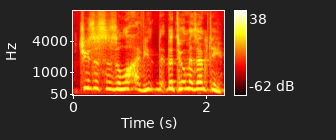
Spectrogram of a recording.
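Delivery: high, breathless-news excitement; excited announcement. Acted. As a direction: burst in with astonishing good news. Women running up with resurrection news.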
